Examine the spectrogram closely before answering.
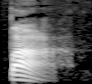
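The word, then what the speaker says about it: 爸: The next character in this series is pronounced ba in the fourth tone, and it is father.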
